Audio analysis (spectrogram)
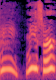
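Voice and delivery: cartoonish high voice. Teasing another speaker about how they answered earlier, in a Mickey Mouse voice. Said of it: "You have like a little Mickey Mouse voice".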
